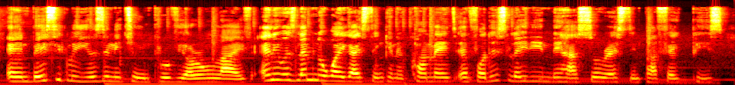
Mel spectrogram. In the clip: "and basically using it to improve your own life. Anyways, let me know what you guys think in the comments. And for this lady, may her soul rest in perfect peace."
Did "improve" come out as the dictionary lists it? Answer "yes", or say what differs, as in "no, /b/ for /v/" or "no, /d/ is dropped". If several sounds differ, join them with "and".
yes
